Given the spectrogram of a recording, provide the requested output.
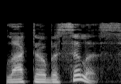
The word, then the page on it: lactobacillus: British English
